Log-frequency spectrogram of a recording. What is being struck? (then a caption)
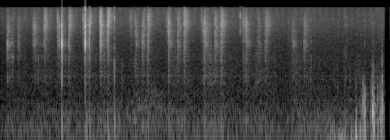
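Wooden paddle hairbrush with plastic bristles. Long acrylic nails scratch and flick across the dense black plastic bristles of a large wooden paddle hairbrush, the bristles set on a cushion, held close to the mic. A quick run of bright, crisp ticks and scratchy rasps comes in uneven bursts, each snap dying almost instantly, with a few louder flicks standing out. A softer, lower brush sound comes near the end before the clip cuts off.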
